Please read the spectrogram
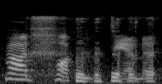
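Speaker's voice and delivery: laughing curse. Real, not acted. Player laughs at bad luck.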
